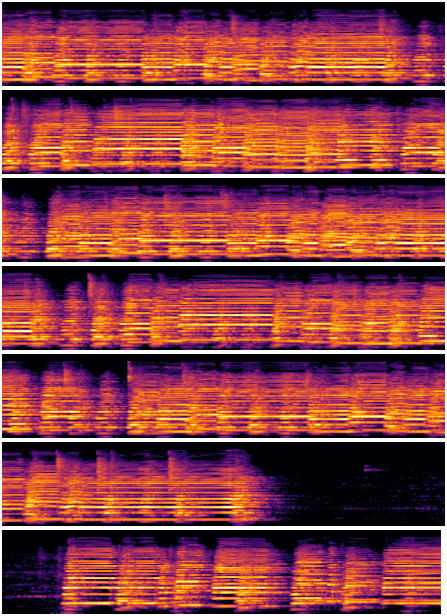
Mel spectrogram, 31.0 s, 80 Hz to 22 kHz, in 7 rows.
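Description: Red Hohner piano accordion played solo: a busy melody on the right-hand keyboard over a regular bass-and-chord accompaniment on the left-hand buttons. The playing stops about 25 seconds in for a pause of about two seconds, then starts again.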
